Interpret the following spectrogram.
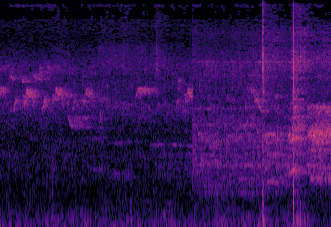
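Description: Small birds chirping repeatedly. Past the midpoint a louder noisy stretch comes in, with two sharp knocks in the last second.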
